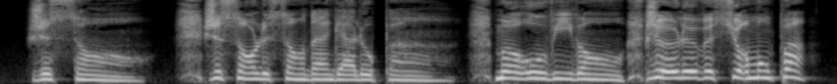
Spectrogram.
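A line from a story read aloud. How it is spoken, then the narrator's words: Ogre growling. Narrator (French): gronda l'ogre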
